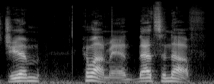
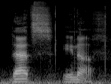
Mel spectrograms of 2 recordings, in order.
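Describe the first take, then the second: First: Loud, raised-voice rebuke; Mike, stepping in. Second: Level, measured, firm; Mike, very serious. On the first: Mike tells Raynor to ease off Kerrigan, loudly exasperated. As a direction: tell a friend to back off, firmly. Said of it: "knows how much pressure Kerrigan is under". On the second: Mike reiterates his warning to Raynor, serious and controlled. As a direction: repeat it soberly without raising the voice. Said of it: "Mike is very serious right now". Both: Retold or imitated.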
